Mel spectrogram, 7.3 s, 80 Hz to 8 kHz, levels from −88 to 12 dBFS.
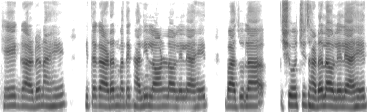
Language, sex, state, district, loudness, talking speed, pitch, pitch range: Marathi, female, Karnataka, Belgaum, -18 LUFS, 130 wpm, 195 Hz, 185-200 Hz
